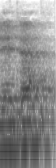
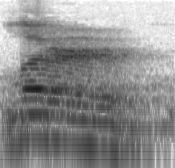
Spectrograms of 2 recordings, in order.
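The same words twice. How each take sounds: First: "letter" said short like "le-tuh"; crisp, brief "letter" without the R; hard T, no R. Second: "letter" like "ledderrr"; slow, louder "letter" with long R; stressed final R. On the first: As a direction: true T and dropped R in "letter". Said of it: "They didn't say letter". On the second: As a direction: tap the T and stretch the R in "letter". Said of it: "they say letter". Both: Shown as a demonstration.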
